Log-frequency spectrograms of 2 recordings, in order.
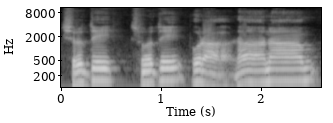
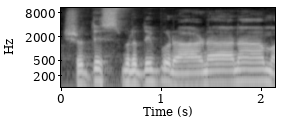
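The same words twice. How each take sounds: First: The words are said separately with breaks between them. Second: The words run together as one unbroken word. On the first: The speaker calls it wrong. "ये आप बोलते हैं" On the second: The speaker calls it right. "वो तो एक ही शब्द है। ... ऐसे बोलना है।"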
